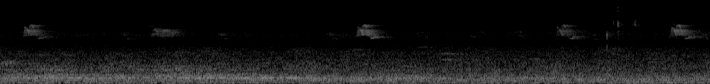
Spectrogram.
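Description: A small bird chirping: five short, high chirps spaced one to two seconds apart, over a steady low hum.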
